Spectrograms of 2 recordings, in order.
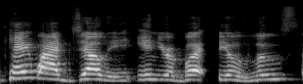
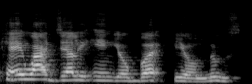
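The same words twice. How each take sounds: First: Slow, louder reading with "feels" stretched out; emphatic re-read. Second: Said in the usual way. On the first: Real, not acted. Host rereading a viewer's comment, slow and emphatic. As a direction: read it back slowly, leaning on each word.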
